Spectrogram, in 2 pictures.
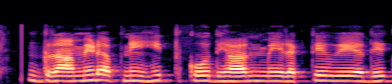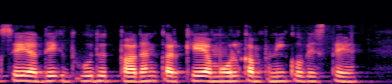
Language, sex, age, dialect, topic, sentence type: Hindi, female, 18-24, Awadhi Bundeli, agriculture, statement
